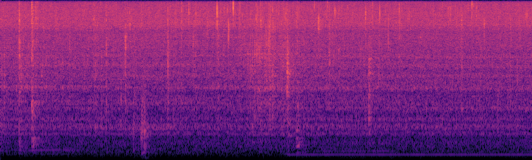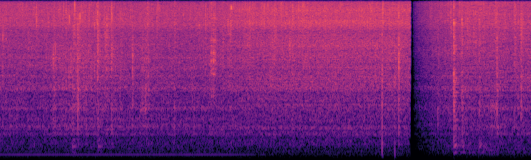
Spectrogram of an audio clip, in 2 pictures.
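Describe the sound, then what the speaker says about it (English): Liver sizzles and browns in a hot pan, a steady close crackling fry with occasional sharp pops and stirring clinks, running continuously before a brief drop near the end. "I'm going to start adding my liver now. I've let it saute and brown a little bit."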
